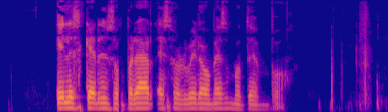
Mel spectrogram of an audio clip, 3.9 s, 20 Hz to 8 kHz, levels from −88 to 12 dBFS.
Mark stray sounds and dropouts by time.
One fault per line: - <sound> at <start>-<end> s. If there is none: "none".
- dropout at 1.2-1.2 s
